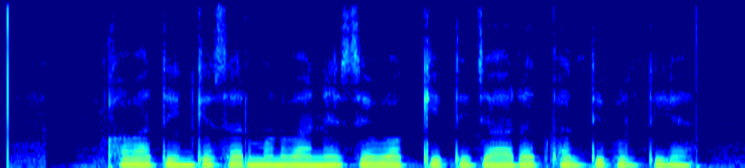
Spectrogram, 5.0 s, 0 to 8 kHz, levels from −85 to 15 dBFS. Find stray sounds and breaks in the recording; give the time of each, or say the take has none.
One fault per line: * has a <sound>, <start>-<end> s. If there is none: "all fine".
all fine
